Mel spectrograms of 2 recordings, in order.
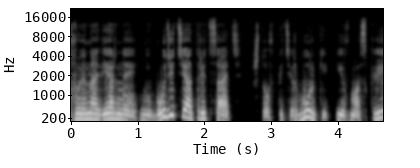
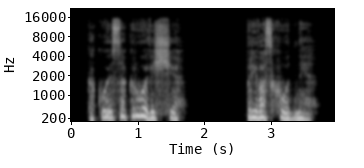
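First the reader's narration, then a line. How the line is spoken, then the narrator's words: Two delighted whispers. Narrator (Russian): Восторженно шептали оба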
